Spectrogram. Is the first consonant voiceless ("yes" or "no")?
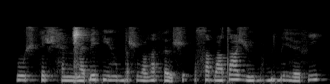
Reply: yes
